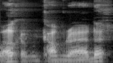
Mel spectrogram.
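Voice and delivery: slow, low, lightly faked Russian accent; mock Russian accent. Plays along as Soviet comrade.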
